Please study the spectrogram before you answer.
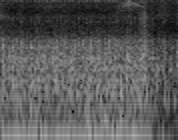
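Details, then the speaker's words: Sharp manual washing machine after replacing the pulsator and gearbox, which had been running very rough and noisy: even low motor hum with no knocking or grinding, then smooth wind-down; normal running after repair. "Oke, kita hidupin dulu, apakah berhasil? Nah, halus, berhasil halus."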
